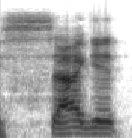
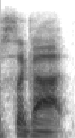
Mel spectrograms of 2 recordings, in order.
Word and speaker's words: Sagat: Um the saget or sagat, sorry.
